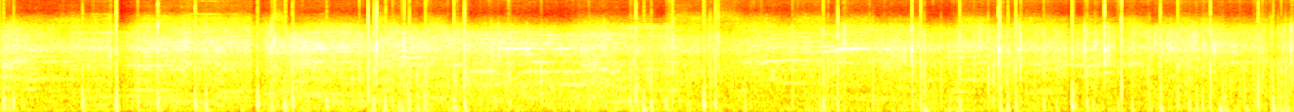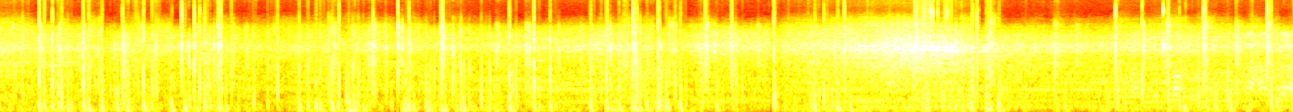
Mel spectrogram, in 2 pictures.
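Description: Wind buffeting a handheld phone microphone while riding, a loud rumble broken by constant irregular crackles and pops.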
